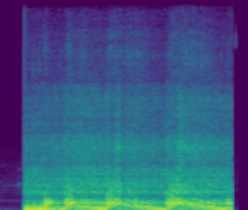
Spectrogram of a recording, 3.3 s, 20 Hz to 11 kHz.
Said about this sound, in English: Human controllers were firing up the motorcycles. I could hear the sputtering roar of the engines. In all, 15 Yamahas and Kawasakis came up through the hole.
